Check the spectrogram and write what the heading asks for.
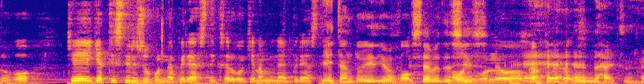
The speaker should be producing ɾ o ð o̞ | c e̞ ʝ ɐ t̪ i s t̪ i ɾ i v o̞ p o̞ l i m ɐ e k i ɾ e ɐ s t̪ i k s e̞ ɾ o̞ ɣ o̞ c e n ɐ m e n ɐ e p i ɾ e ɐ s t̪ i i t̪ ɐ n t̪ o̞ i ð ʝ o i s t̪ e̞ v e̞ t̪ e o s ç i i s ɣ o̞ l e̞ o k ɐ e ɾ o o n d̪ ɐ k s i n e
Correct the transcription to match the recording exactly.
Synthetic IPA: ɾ o ɣ o̞ | c e̞ ʝ ɐ t̪ i s t̪ i ɾ i z o̞ p o̞ l i n ɐ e p i ɾ e ɐ s t̪ i k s e̞ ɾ o̞ ɣ o̞ c e n ɐ m i n ɐ e p i ɾ e ɐ s t̪ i i t̪ ɐ n t̪ o̞ i ð ʝ o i s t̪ e̞ v e̞ t̪ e o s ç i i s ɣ o̞ l e̞ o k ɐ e ɾ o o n d̪ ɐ k s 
